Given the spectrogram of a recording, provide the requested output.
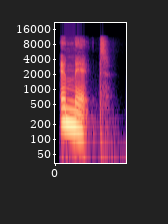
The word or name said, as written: emit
